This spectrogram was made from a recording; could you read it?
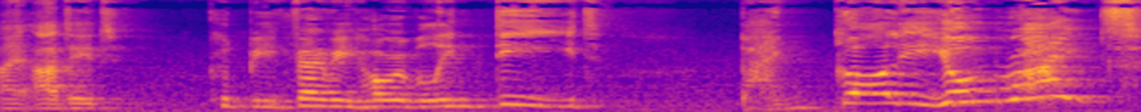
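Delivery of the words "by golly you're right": exclaiming cry, pitched very high. She responds to the narrator's warning, cried out. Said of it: "she cried".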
